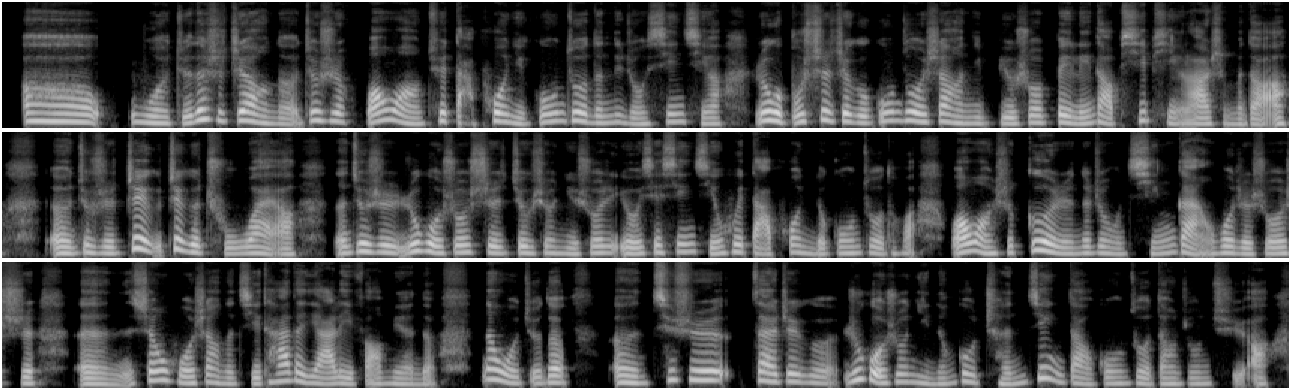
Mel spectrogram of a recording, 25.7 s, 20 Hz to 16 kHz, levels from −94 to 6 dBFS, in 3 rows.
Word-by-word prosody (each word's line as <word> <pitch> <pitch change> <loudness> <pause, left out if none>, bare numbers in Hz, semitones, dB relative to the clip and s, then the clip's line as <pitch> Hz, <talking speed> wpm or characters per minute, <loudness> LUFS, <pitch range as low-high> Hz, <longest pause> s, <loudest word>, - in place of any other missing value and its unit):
哦， 230 -3 +4 0.2
我 195 -4 0
觉 180 +2 -1
得 280 - +7
是 255 -4 -3
这 255 +2 +2
样 220 -8 +4
的， 155 -2 -3
就 260 +1 +1
是 235 -3 0
往 230 +6 +5
往 205 -12 +1
去 240 +8 +1
打 240 - -6
破 240 -2 +4
你 175 -6 -2
工 215 +8 -1
作 250 -1 +5
的 195 -3 -2
那 200 +2 -5
种 160 -3 -4
心 220 +7 -4
情 165 -7 -5
啊， 165 - -5 0.2
如 255 - +6
果 245 - +9
不 205 +1 0
是 265 +3 +1
这 230 -1 +4
个 190 -2 0
工 245 +6 -1
作 245 -3 +5
上， 210 -6 0
你 175 - -5
比 175 0 -7
如 170 - 0
说 200 +2 -1
被 195 +1 +2
领 175 +1 -1
导 210 - +1
批 255 - -4
评 185 -9 -7
啊 165 - +1
什 170 0 -11
么 155 - -6
的 155 0 -2
啊， 165 +3 +1 0.3
呃， 180 0 +3
就 205 +4 -2
是 180 -2 -1
这 290 - +4
个 - - -6
这 290 -4 +2
个 210 - +4
除 165 -2 -5
外 180 -2 +2
啊， 155 0 -2 0.2
那 180 - 0
就 230 +4 +4
是 205 -2 +2
如 225 +6 +3
果 225 -5 +4
说 200 +2 +1
是 200 -3 -1
就 190 +1 -1
是 185 +1 -5
你 170 -2 -4
说 190 +4 -2
有 175 -3 0
一 170 - -1
些 195 - -2
心 220 +3 -3
情 175 -7 -3
会 215 +3 0
打 210 - -2
破 210 - -4
你 180 -4 -6
的 - - -3
工 180 +3 -4
作 185 -3 -3
的 170 - -12
话， - - -5 0.2
往 205 +3 +6
往 215 -8 +3
是 195 +2 -6
个 245 +3 +5
人 170 -2 -2
的 185 - -2
这 185 - -4
种 165 -3 -5
情 170 +4 -4
感。 205 -4 +1
或 190 0 +1
者 165 - -1
说 170 +2 -1
是， 175 0 -3 0.3
呃， 155 -3 -1
生 260 +10 +2
活 185 -6 +1
上 200 0 -3
的 165 - -4
其 165 +1 -3
它 230 +7 +1
的 240 - +1
压 165 -3 +1
力 170 -1 -1
方 160 +1 -4
面 160 -3 -5
的。 - - -6 0.3
那 290 -1 +3
我 205 -8 +3
觉 175 0 -5
得， 200 +1 +2 0.3
呃， 200 -2 +2
其 270 +9 -1
实 270 -2 +3
在 240 -4 +2
这 225 0 +1
个 190 -3 -5
如 260 +7 +2
果 190 - +6
说 220 +3 -4
你 195 -4 -5
能 160 +3 -7
够 225 0 -1
沉 170 -2 -6
浸 300 -1 -1
到 175 -4 -2
工 170 +2 -6
作 175 -3 -4
当 165 +1 -5
中 165 0 -8
去 - - -12
啊， - - -3
190 Hz, 310 characters per minute, -23 LUFS, 170-225 Hz, 0.3 s, 果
